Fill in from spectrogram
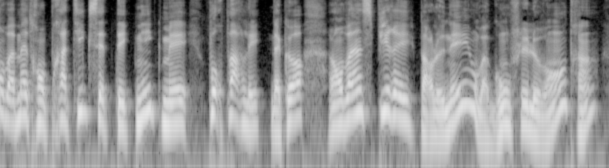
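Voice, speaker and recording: Give me a man leading a voice lesson, his pitch rising and falling in a lively, animated way. He coaches the listener warmly and patiently, showing each breath and hush himself. The recording is dry and close, with no room sound. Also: dry recording. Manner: demonstrates breaths and hushing sounds, guides the listener step by step; lively, encouraging delivery. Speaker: voice and speaking coach.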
